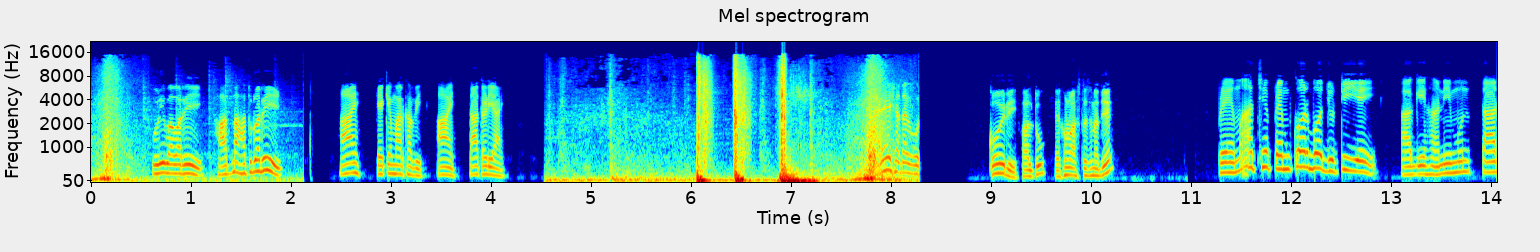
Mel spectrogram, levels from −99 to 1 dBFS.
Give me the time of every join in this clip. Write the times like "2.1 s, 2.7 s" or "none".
8.4 s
